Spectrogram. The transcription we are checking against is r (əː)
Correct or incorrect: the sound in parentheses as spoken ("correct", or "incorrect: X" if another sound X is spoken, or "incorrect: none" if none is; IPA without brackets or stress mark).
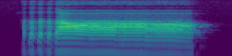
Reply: incorrect: ɑː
